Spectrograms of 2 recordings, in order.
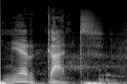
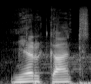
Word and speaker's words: MeerKAT: It's MeerKAT. It's an African word. I'm trying to think about it, and I feel it's African's word. And I'm sure we must use the African's pronunciation.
